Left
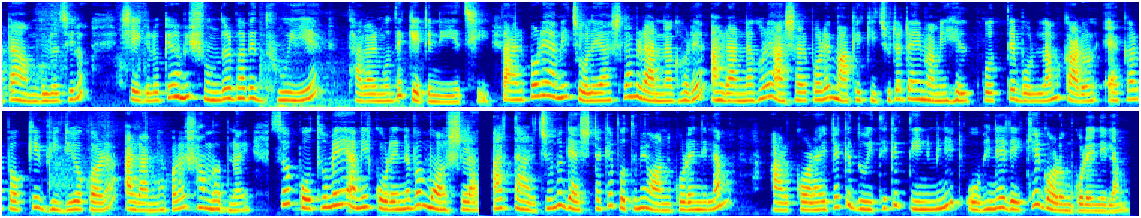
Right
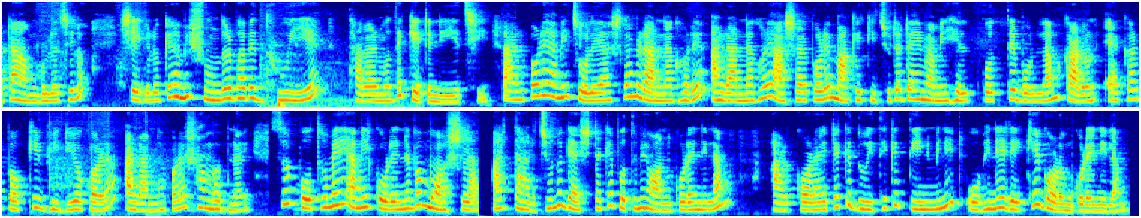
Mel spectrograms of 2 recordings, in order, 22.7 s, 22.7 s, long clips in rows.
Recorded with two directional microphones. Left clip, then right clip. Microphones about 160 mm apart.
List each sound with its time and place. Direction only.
0.0 s speech: 10° left (ahead or behind)
4.9 s speech: 20° left (ahead or behind)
